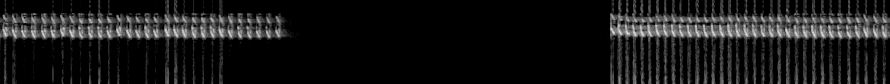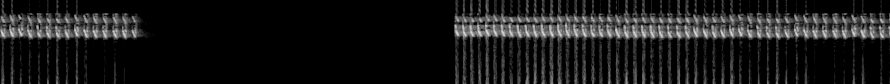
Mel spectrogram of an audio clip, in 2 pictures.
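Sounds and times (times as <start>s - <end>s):
cililin bird trilling: 0.0s - 2.9s, 6.1s - 10.4s, 13.5s - 17.8s.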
